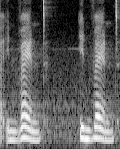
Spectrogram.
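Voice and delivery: invent with the second syllable VENT stressed; in-VENT, last syllable punched. Shown as a demonstration. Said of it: "âm tiết số hai".

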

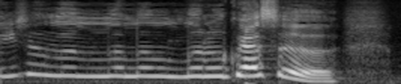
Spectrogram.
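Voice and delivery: high, squeaky mock-nervous aside; high timid voice. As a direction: pitch it way up, like a nervous joke. Own wary aside retold.

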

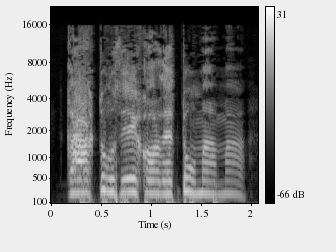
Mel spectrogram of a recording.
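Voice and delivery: playful outburst at an enemy; mock angry shout. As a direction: bellow the insult in hammed-up rage. Curses the cactus.

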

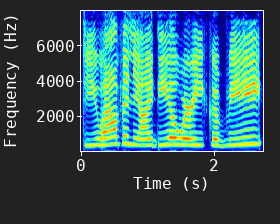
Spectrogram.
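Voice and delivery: ordinary delivery

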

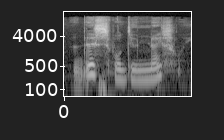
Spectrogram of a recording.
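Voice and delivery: menacing whisper; sinister whisper. Acted. Villain scheming.

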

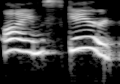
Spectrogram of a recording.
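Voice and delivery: a frightened little cub; timid and high, a touch fearful; scared. Acted. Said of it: "Panda said".

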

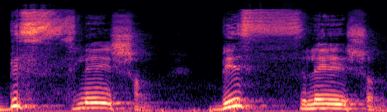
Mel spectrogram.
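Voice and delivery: slow বিশ্লেষণ as বিশ-শ্লেষণ; বিশ্লেষণ drawn out with শ heard twice; doubled শ. Shown as a demonstration. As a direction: hold the first শ of বিশ্লেষণ, then release শ্লেষণ. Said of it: "উচ্চারণের ক্ষেত্রে আমরা একটু ভালো করে".

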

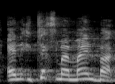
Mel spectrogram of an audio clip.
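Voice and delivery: ordinary talk

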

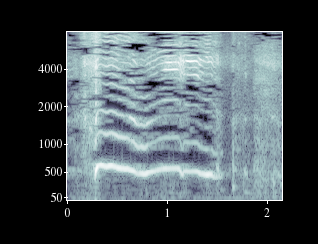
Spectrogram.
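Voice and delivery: high mock girlish giggle; giggly squeal laugh. Preacher mocking girls swooning over a star, high giggle. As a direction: giggle like a smitten fan.

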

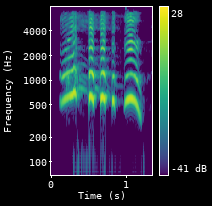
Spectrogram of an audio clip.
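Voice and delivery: high burst of delighted laughter; giddy laugh. Real, not acted. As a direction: laugh out loud, thrilled. Laughs after the goal.

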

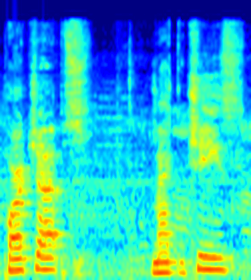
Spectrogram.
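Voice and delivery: usual speaking voice

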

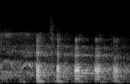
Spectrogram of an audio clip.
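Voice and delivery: soft airy chuckle at his own joke; a short quiet laugh; breathy laugh. Real, not acted. Laughs after own impression.

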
